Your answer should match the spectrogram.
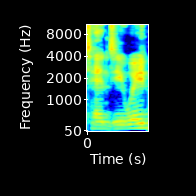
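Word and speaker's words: Thandiwe: and according to Wikipedia, is now pronounced Tandiway Newton.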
